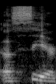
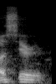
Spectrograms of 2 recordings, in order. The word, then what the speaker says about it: Assir: I said ass. But I heard you say assur. No, Assir. As a Okay.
